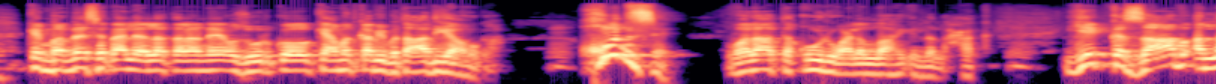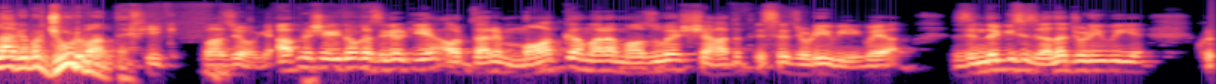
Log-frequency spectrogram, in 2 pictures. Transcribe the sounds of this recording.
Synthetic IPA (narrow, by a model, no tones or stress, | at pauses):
kemɐɾnesepɛɦleɐlːaɦt̪aːlaneʊzuːɾkokjaːmət̪kabʱibɐt̪ad̪ijaɦo̰ːɡa̰ː | xʊd̪sḛ | ʋɐlaːt̪ɐquːluɐlaːlːaːɦʔɪ̰lːa̰lħɐ̰qː | jekɐzaːbɐlːaɦkeupəɾd͡ʒʱuːʈbãːnt̪eɦɛ̰̃ːiːk | ʋaːzeɦo̰ːɡj̰a̰ʔaːpneʃɐɦiːd̪õkazɪkəɾkijaʔɔ̰ːɾzaːɾemɔːt̪̚kaɦɐmaːɾamɔːzuːɦɛʃɐɦaːd̪ət̪ɪ̰sːed͡ʒʊɽiɦʊḭɦɛɡoːja̰ | zɪ̃nd̪əɡisezjaːd̪ad͡ʒʊɽiɦʊiɦɛː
